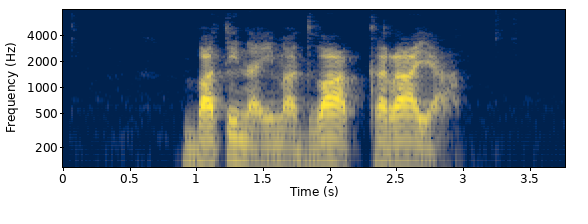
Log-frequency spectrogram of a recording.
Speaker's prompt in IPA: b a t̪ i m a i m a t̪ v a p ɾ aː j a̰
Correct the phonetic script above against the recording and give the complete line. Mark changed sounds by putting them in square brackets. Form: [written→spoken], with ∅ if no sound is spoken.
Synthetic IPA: b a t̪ i [m→n] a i m a [t̪→d̪] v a [p→k] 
